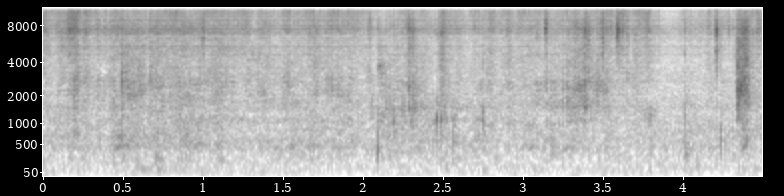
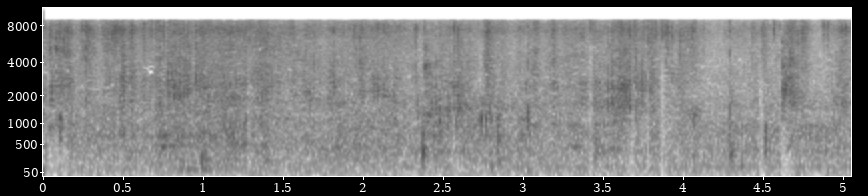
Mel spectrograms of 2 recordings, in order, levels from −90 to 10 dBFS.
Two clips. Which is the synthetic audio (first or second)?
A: first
